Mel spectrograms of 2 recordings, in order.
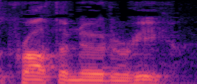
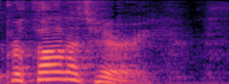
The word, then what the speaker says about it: prothonotary: and I said it's a prophet notary warbler and he kind of looked at me funny and as we're walking away he yells prothonotary and I'm like what he said prothonotary so we've been mispronouncing this bird's name the whole time but this is the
